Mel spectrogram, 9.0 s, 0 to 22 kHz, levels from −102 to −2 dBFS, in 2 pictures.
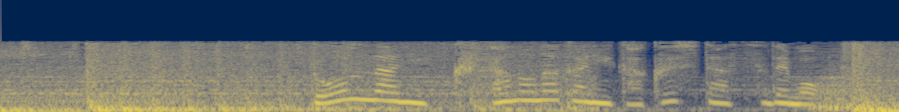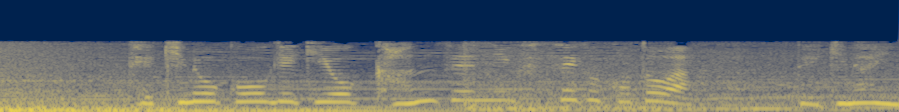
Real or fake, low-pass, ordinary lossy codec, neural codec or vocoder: real; 5.4 kHz; none; none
